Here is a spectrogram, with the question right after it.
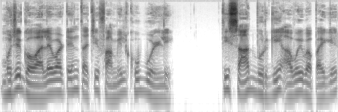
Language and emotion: Goan Konkani, neutral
